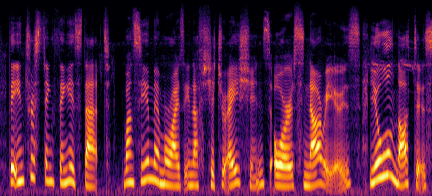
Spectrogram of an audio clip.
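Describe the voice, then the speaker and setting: A woman's fairly slow, lively-intoned delivery in a Japanese accent. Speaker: English learning vlogger. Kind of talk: casual talk to camera.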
